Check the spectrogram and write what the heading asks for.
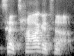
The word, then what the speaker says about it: Tathagata: So it is Tathagata. Tathagata. Tathagata. Yeah, very good. So the TH is not really a TH sound. It's more like a ta rather than a tha.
